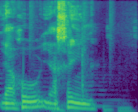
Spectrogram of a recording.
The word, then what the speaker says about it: Yihoyakeen: Okay, so Yihoyakeen is the way that it's pronounced, and it means the Creator shall prepare the way.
